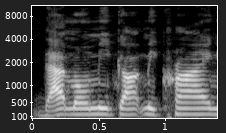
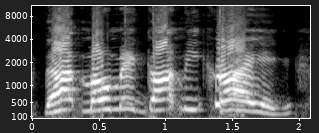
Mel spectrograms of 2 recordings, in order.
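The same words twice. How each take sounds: First: Said in the usual way. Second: High, loud and slow, overcome; emotional outburst. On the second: Real, not acted. Fan recalling a Guardians scene, loud and high. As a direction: stretch it out, nearly wailing.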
